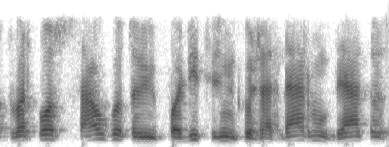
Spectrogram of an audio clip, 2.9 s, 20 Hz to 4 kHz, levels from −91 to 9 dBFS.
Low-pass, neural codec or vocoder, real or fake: 3.6 kHz; none; real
